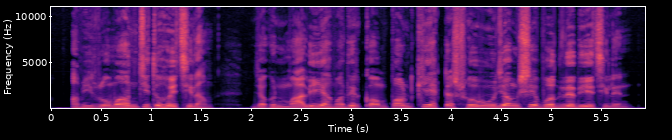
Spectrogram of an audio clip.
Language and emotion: Bengali, happy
